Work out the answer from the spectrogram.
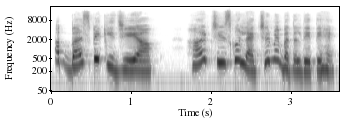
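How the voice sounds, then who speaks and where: A woman voicing a concerned young wife who coaxes and gently scolds in a cartoon moral story. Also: high-pitched, big pitch swings, normal speed. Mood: scolding.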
